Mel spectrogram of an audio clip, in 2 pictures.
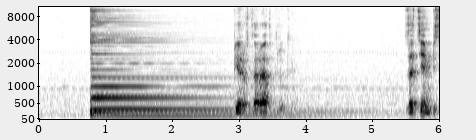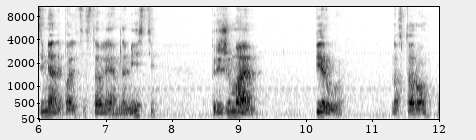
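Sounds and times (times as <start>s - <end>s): acoustic guitar chord ringing: 0.8s - 5.4s.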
